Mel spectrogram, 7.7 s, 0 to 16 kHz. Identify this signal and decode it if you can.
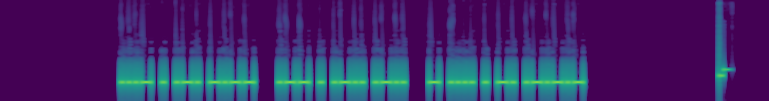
Morse code, heard as a keyed tone, about 34 wpm, 700 Hz. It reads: VERY WELL THEN.
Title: Sentences from Top 200 Words 35wpm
